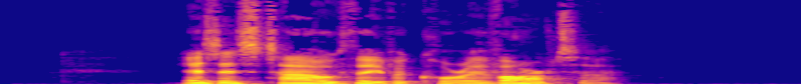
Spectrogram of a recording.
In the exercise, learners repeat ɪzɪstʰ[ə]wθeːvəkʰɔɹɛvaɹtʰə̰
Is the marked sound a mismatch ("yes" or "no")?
yes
